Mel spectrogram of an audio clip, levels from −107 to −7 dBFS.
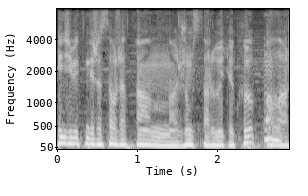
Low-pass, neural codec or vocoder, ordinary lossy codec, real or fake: none; none; none; real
